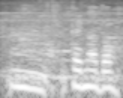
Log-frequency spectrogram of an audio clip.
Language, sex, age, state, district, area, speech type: Manipuri, female, 60+, Manipur, Senapati, rural, spontaneous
